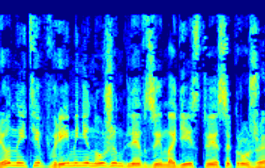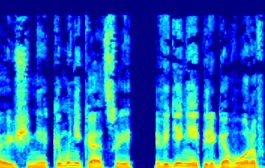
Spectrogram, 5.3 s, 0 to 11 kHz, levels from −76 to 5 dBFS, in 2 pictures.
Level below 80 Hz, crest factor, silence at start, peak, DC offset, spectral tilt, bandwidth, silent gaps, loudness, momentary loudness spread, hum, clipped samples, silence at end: -42 dBFS; 16 dB; 0 s; -2 dBFS; under 0.1%; -5 dB/octave; 10.5 kHz; 4.01-4.18 s; -17 LUFS; 4 LU; none; under 0.1%; 0 s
